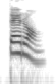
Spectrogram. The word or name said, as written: terong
